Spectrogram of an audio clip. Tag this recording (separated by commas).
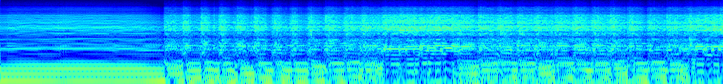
Sound effect, Music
